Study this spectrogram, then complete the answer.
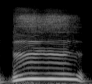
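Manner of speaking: squealed high buzz; high buzzing noise. Acted. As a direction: buzz like a frantic DJ. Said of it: "remember the bzzz".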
